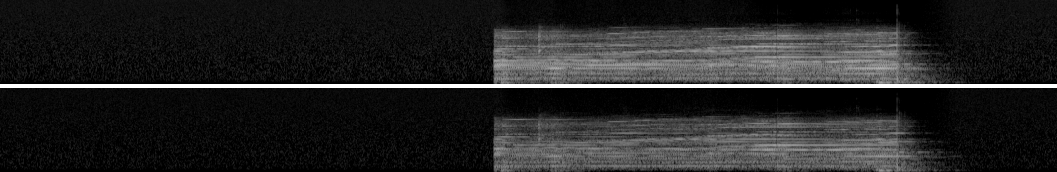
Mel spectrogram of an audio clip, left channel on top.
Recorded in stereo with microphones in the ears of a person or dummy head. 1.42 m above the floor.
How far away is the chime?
About 2.0 m.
